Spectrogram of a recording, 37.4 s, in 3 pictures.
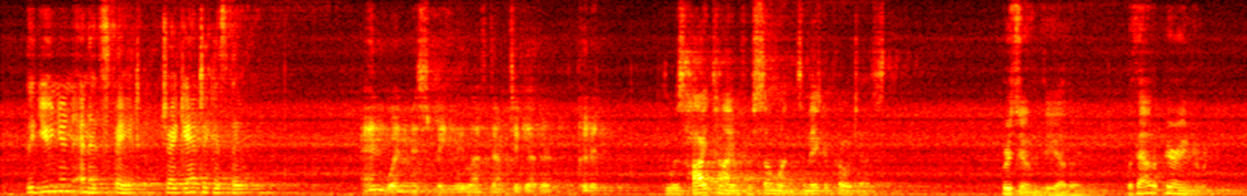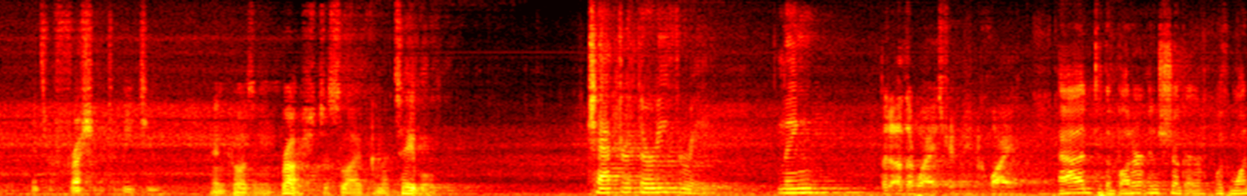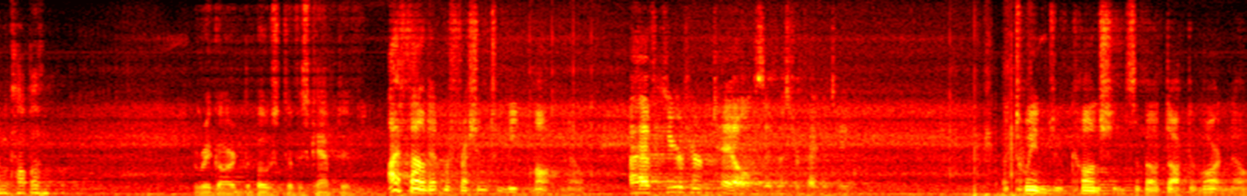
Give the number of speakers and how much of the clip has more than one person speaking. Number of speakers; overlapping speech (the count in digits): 9, no overlap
